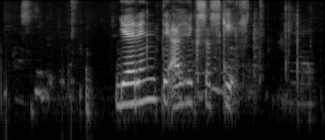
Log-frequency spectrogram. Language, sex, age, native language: Icelandic, female, 8, Icelandic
